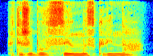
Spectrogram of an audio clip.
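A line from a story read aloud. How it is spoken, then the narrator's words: Shocked mutter. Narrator (Russian): пробормотал потрясенно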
